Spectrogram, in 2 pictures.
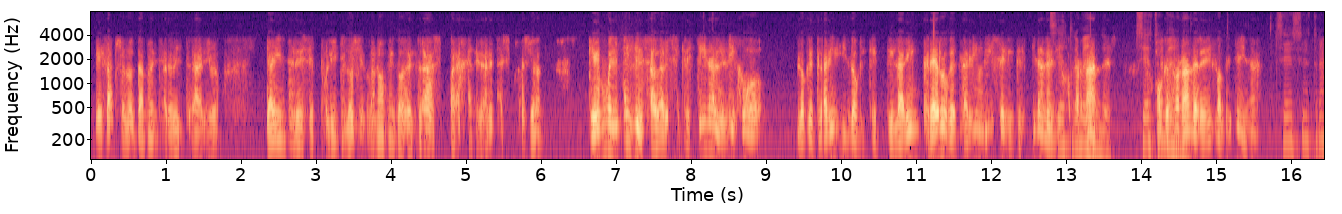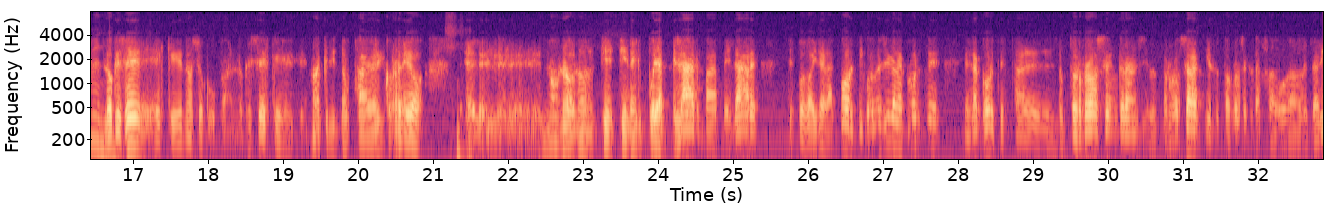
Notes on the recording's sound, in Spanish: Recordamos la comunicación telefónica con el actor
